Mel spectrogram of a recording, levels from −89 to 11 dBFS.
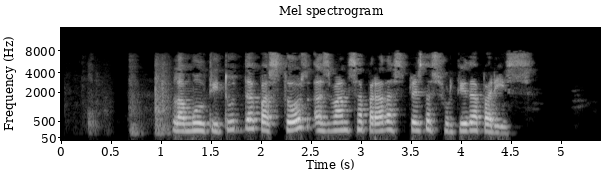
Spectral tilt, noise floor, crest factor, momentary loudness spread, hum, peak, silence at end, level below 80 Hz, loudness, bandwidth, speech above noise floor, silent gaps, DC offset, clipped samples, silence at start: -2.5 dB/octave; -67 dBFS; 18 dB; 11 LU; none; 0 dBFS; 0.7 s; -64 dBFS; -17 LUFS; 8 kHz; 50 dB; none; under 0.1%; under 0.1%; 0.3 s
